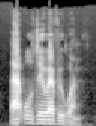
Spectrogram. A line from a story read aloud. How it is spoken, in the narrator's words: Lord Muldrow said, raising his voice above the level of the general conversation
